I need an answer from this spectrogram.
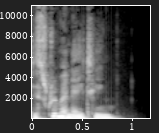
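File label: "discriminating", British English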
